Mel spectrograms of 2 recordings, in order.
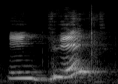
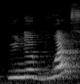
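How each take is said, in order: First: The vowel is an open 'è' sound, Cauchois-style. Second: The vowel is a standard French 'wa' sound.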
